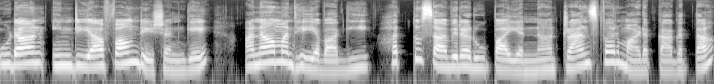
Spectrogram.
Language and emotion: Kannada, neutral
